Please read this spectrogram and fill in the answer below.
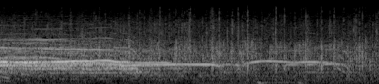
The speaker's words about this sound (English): I was just telling them to give you a round of applause because, you know, you're pretty close.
